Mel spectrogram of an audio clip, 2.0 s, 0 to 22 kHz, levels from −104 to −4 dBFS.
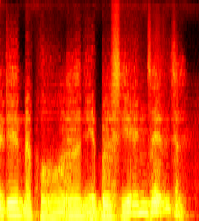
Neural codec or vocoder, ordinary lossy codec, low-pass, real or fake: codec, 44.1 kHz, 0.9 kbps, DAC; none; none; fake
